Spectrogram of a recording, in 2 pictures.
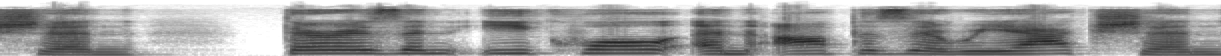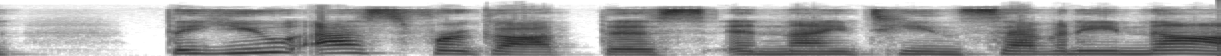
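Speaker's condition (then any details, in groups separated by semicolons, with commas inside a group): No condition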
